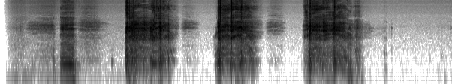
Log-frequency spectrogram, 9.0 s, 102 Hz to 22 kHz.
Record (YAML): three_cough_length: 9.0 s
three_cough_amplitude: 32768
three_cough_signal_mean_std_ratio: 0.41
survey_phase: beta (2021-08-13 to 2022-03-07)
age: 65+
gender: Male
wearing_mask: 'No'
symptom_cough_any: true
symptom_new_continuous_cough: true
symptom_sore_throat: true
symptom_abdominal_pain: true
symptom_fatigue: true
symptom_fever_high_temperature: true
symptom_headache: true
symptom_other: true
symptom_onset: 3 days
smoker_status: Ex-smoker
respiratory_condition_asthma: false
respiratory_condition_other: false
recruitment_source: Test and Trace
submission_delay: 3 days
covid_test_result: Positive
covid_test_method: RT-qPCR
covid_ct_value: 11.7
covid_ct_gene: ORF1ab gene
covid_ct_mean: 12.1
covid_viral_load: 110000000 copies/ml
covid_viral_load_category: High viral load (>1M copies/ml)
